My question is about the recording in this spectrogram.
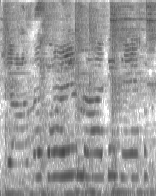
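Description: A young girl singing a Sanskrit devotional hymn, holding and bending long notes over a low musical accompaniment.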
